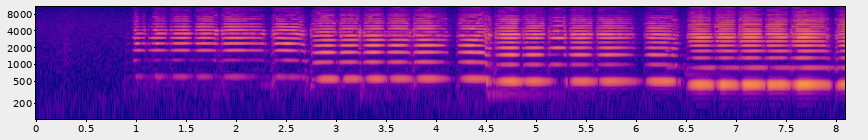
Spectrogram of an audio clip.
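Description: Violin bowed in short repeated strokes, several on each note, stepping down through four notes from about a second in: a descending practice exercise.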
